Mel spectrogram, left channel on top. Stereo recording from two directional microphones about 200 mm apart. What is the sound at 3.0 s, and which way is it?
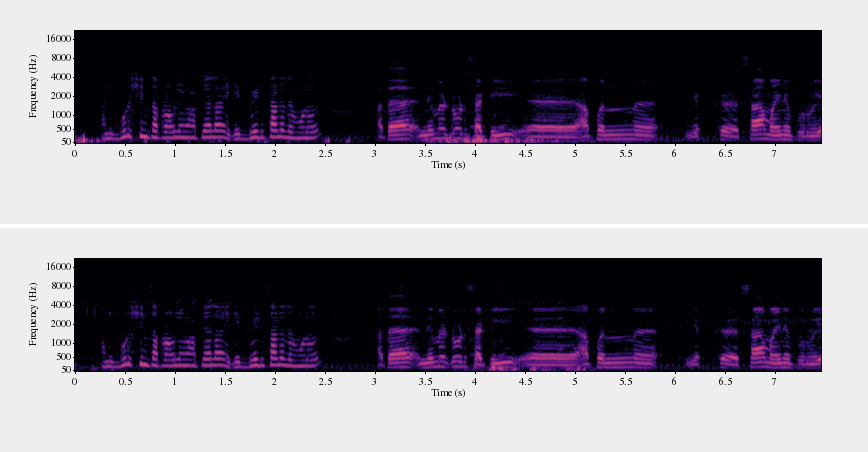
A man's voice, 25° left (ahead or behind).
